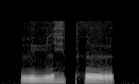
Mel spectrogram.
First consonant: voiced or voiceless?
voiced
